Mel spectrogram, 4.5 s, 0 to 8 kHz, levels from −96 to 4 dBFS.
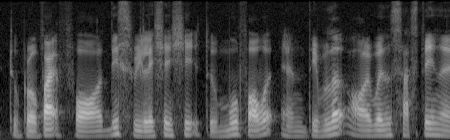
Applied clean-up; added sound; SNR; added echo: none; none; none; none.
